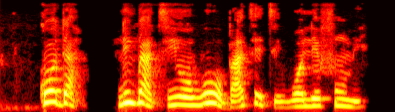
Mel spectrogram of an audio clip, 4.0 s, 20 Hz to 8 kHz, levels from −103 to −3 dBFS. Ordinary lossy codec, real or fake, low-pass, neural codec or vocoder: none; real; 7.2 kHz; none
